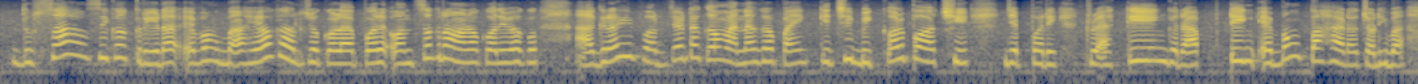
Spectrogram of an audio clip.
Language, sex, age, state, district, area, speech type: Odia, female, 18-30, Odisha, Sundergarh, urban, spontaneous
